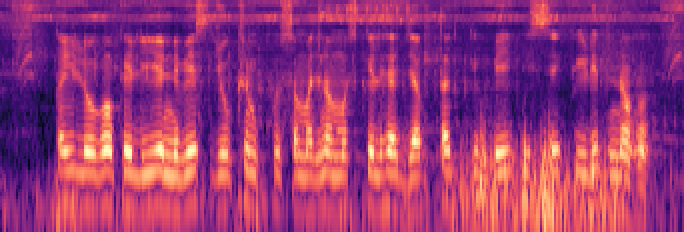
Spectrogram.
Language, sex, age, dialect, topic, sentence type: Hindi, male, 31-35, Kanauji Braj Bhasha, banking, statement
